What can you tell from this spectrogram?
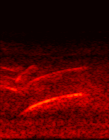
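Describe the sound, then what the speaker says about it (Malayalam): A police car siren in the GTA San Andreas video game, one brief rising electronic wail that sweeps upward and holds clearly over a faint background. "ഇത് സൈറൺ കേട്ട എല്ലാവരും അല്ലേ പോലീസ്"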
